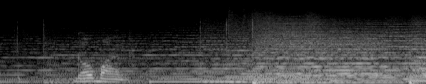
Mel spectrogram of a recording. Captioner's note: Tector speaks faintly; triumphant music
